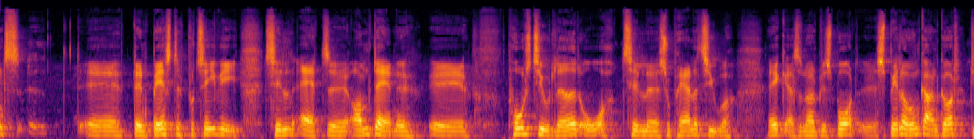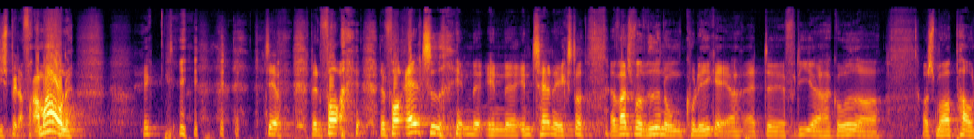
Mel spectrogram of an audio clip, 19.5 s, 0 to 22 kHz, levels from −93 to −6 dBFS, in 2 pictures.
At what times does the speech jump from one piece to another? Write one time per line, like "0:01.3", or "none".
0:11.1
